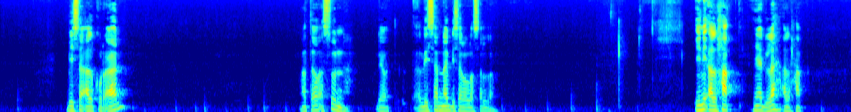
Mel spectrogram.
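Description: A man speaks calmly and clearly, close by, in short phrases.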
